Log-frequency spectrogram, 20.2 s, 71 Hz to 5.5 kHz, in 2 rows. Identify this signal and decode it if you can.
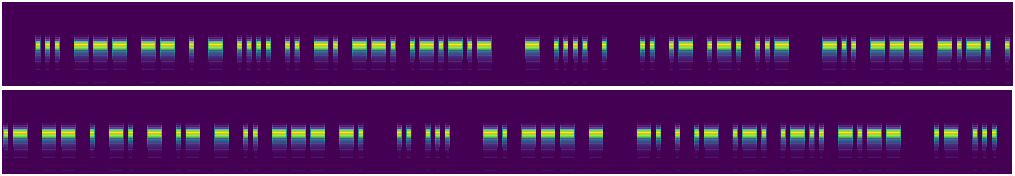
Morse code, heard as a keyed tone, about 25 wpm, 600 Hz. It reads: SOMETHING. THE IARU DOCUMENTATION IS NOT NEARLY AS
